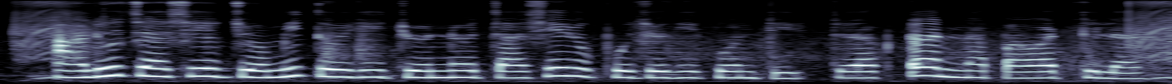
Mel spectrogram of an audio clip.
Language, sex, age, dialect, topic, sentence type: Bengali, female, 18-24, Rajbangshi, agriculture, question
